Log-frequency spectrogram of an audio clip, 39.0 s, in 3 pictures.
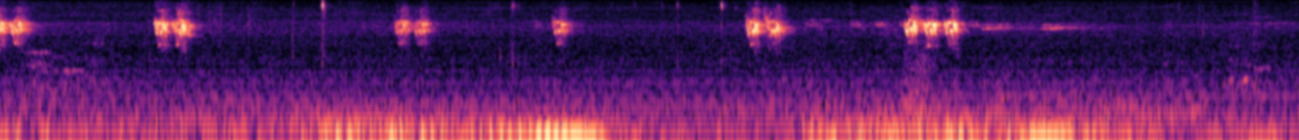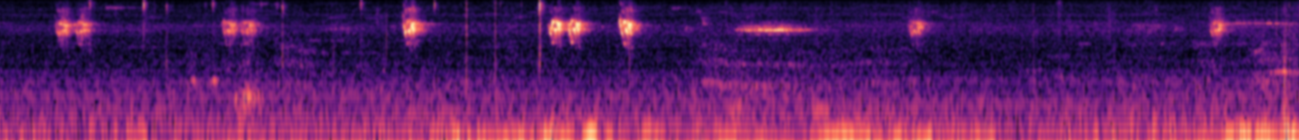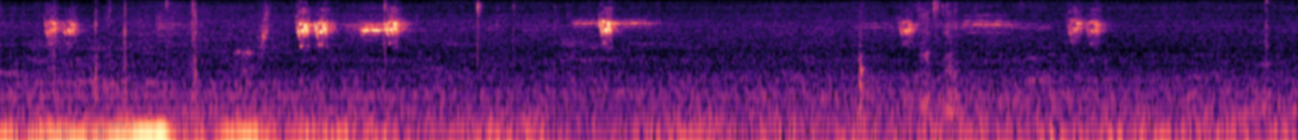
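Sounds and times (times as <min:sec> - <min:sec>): birds chirping: 0:00.0 - 0:02.5, 0:03.3 - 0:37.7
low rumble: 0:02.4 - 0:12.1.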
